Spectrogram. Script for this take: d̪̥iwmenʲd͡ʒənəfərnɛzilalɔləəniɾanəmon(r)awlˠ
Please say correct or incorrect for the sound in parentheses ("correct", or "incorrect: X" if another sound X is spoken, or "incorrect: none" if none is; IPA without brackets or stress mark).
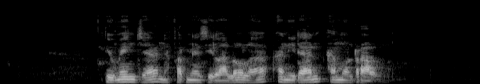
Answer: correct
